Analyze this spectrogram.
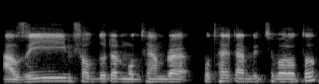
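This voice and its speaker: Male Bangladeshi recitation teacher, very bright tone, patient step-by-step explainer who quizzes the student; dry, slightly muffled recording. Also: medium pitch, fairly even intonation, a little fast, no echo. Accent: Bangladeshi Bengali. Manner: explains step by step, checks for understanding with rhetorical questions. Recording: slightly dull, dry lo-fi sound.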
